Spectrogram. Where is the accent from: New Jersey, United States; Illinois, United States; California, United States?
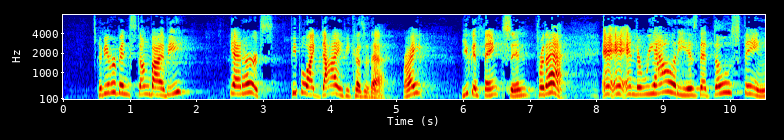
California, United States; And I had never been up there, even though I grew up in the East Bay.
